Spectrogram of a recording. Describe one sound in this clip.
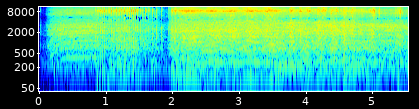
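A cordless drill whirs as it drives into wood.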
